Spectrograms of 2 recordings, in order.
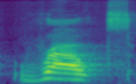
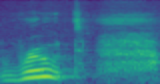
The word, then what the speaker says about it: route: there are two uh routes or routes to persuasion I know depending on what part of the country you're from some people pronounce it uh route some people pronounce it root uh so uh I'm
